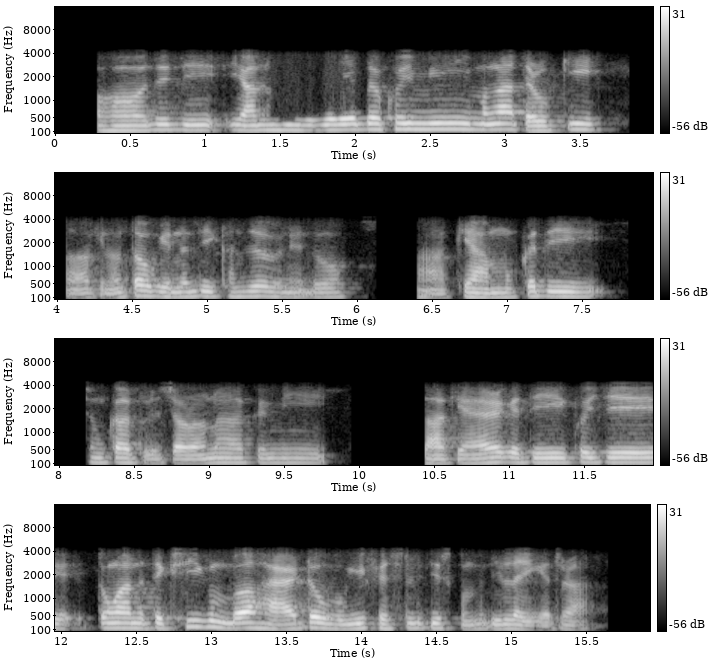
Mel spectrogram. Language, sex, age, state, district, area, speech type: Manipuri, male, 30-45, Manipur, Kangpokpi, urban, conversation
